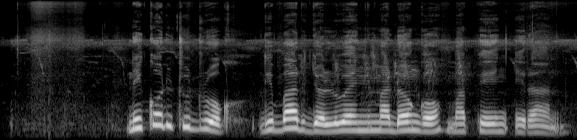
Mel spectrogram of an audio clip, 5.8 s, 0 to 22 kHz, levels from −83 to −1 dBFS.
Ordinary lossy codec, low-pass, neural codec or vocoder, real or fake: none; none; none; real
